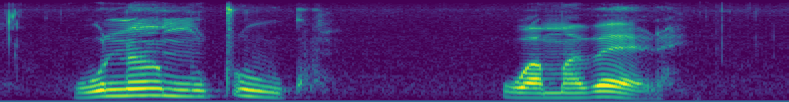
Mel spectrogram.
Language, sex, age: Venda, male, 34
